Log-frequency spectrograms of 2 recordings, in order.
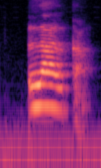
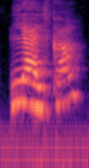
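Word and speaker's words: lalka: літери лато лато і лалка лалька тепер послухай як неправильно вимовляти лялька бо це по-українськи лялка по-польськи тобто ця буква трохи твердіша ніж м'яке лі л лято лялька якщо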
